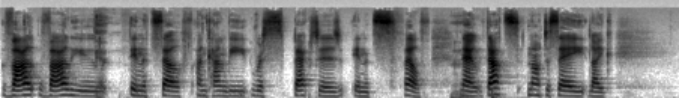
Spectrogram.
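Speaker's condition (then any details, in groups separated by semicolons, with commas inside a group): Stammer; stammer since childhood, group therapy in 20s, Dublin Adult Stuttering (DAS), Dr. Jonathan Linklater; stammers more when anxious, sometimes hides stammer, still fears being caught out; once tried passing as fluent, voluntary stammering since 20, early in interactions; repeated sounds, prolonged sounds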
